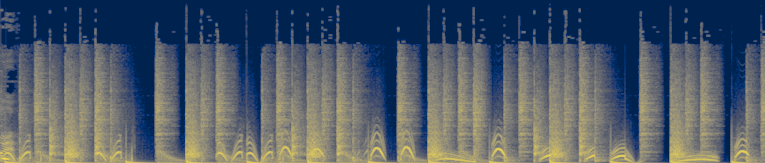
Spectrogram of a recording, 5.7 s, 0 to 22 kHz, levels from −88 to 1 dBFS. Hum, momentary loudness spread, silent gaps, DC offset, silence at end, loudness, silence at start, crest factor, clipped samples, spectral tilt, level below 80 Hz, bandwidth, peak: none; 4 LU; none; under 0.1%; 0 s; -14 LUFS; 0 s; 14 dB; under 0.1%; -3 dB/octave; -26 dBFS; over 20 kHz; 0 dBFS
